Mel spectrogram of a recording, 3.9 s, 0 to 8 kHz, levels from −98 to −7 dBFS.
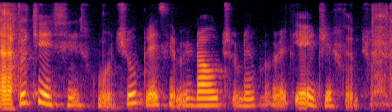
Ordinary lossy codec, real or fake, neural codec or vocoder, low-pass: none; fake; autoencoder, 22.05 kHz, a latent of 192 numbers a frame, VITS, trained on one speaker; 7.2 kHz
